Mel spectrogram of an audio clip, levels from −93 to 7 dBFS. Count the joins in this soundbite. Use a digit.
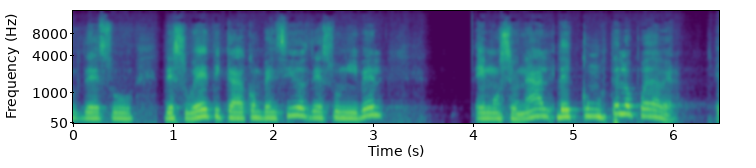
2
